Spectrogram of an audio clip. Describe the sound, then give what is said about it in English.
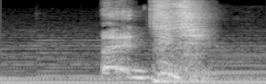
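A single sharp sneeze bursts out, a quick breathy build-up followed by an explosive release, then quiet over a low steady hum. “Bless you.”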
